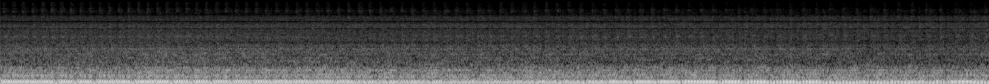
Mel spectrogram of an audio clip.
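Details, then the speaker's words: Freshly built 1.8T engine on first start idles unevenly with an irregular, lumpy low pulse, almost misfiring, while oil smoke burns off the exhaust; rough running from incorrect ignition timing. "This sounds a little weird, almost like it's like misfiring a little bit, but I'm gonna check the oil again and reset and see where we're at."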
